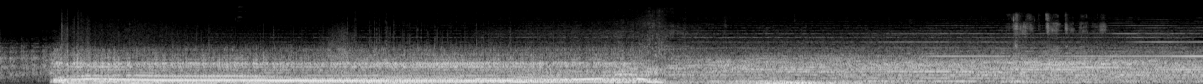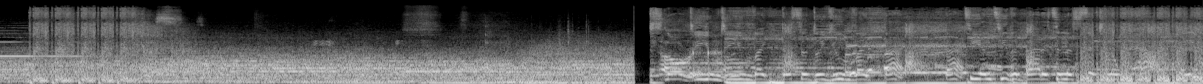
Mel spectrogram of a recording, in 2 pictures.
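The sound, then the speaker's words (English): A loud hip-hop track plays. It opens with a revving engine sound before a dense, driving beat kicks in, with a brief dropout near the end before the music resumes. “Let's get to some music before you even get to anything.”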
